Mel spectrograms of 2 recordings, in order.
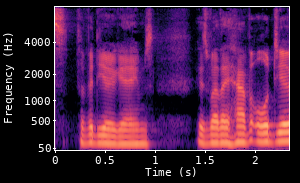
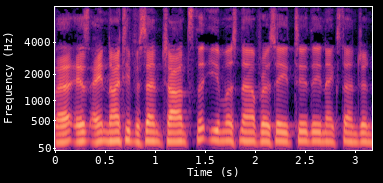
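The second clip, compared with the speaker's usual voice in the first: machine-like voice. Describing a game character who gives long dialogue, performing its line in computer voice. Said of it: "supposed to be like this computer voice".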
